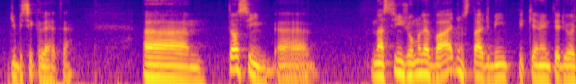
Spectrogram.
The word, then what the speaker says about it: João Monlevade: no rio não em Minas Gerais como chama João Monlevade duvido você conseguir pronunciar corretamente João Monlevade João Monlevade e isso vamos levar é perto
